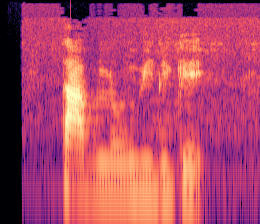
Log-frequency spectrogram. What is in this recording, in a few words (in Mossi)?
"tabl n wilge", moore; to display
